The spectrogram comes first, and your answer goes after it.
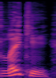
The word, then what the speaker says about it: Leakey: leaky somehow seem funny however leaky is actually pronounced Leakey and in this hill country has apparently been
